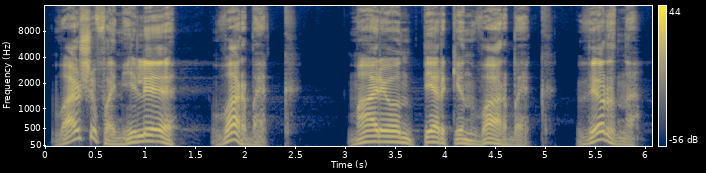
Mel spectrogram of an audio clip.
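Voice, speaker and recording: A big, polite gangster lawyer, voiced by a male narrator speaks in slow, deliberate tones full of quiet menace. His voice sits low, and the recording is close and dry. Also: huge pitch swings, breathy edge, no room sound, heavily acted. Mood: coolly menacing.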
